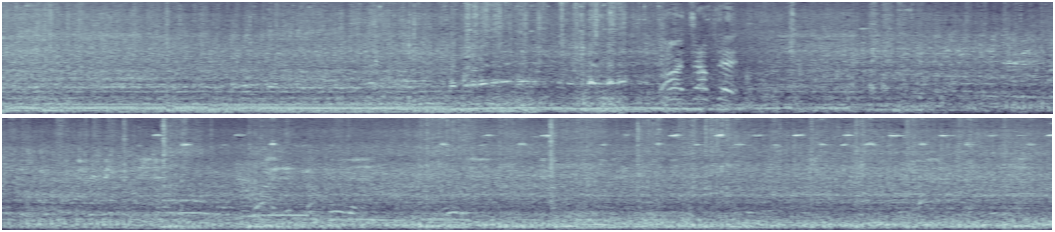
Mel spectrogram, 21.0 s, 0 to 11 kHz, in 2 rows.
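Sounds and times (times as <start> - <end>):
go-kart engines droning: 0.0 - 21.0.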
